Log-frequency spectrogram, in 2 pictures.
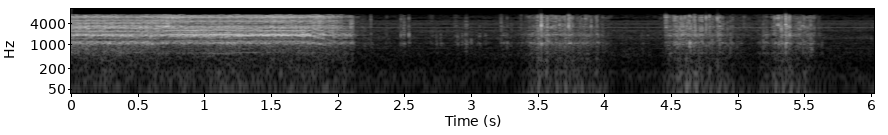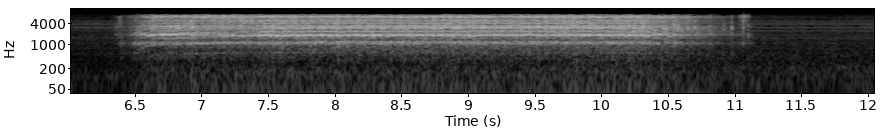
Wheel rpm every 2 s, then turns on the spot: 150, 20, 20, 90, 160, 50.
2-6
